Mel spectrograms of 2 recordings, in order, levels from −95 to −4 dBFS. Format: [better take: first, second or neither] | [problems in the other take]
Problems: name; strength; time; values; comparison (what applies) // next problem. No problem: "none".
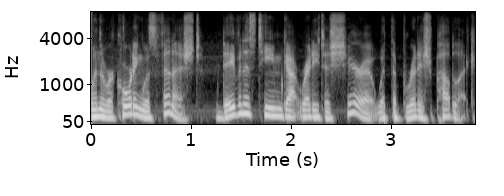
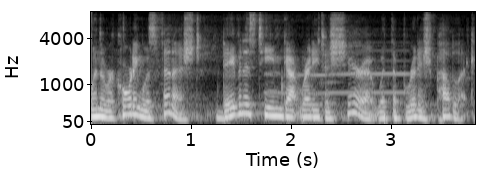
first | background sound (Wind instrument, woodwind instrument); 19 dB below the speech // room echo; dies away in 1.4 s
